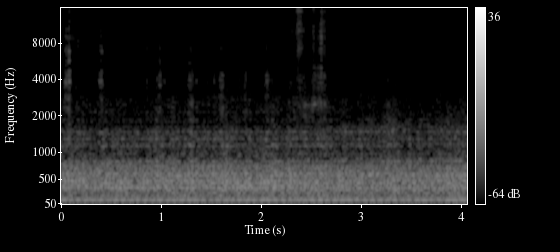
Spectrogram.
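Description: Near silence: room tone with a steady low hum and a few faint light ticks.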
